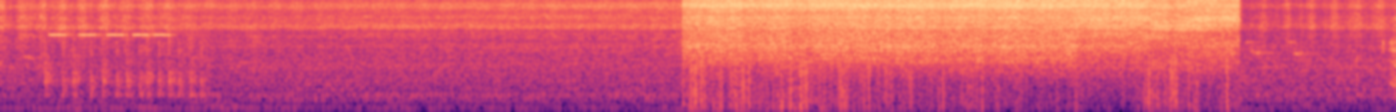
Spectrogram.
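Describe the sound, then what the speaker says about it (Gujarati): A pressure cooker on a gas stove, cooking a drumstick and potato vegetable dish, lets out a loud, sustained hissing whistle of escaping steam for several seconds, following quieter kitchen sounds and ending abruptly. "આ એની પહેલી વિસલ વાગી રહી છે અત્યારે."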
